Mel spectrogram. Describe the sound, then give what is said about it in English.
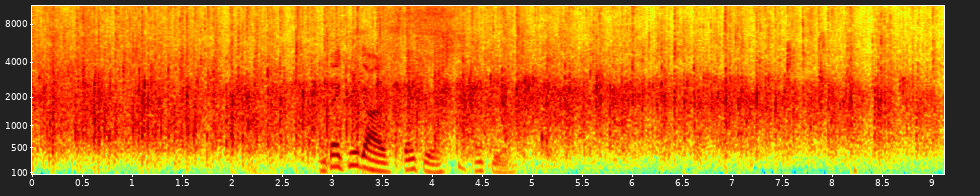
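Sustained audience applause for two artists at the end of a book event, a dense, steady wash of clapping that holds loud for the full stretch, with a voice briefly speaking thanks over it partway through. “Um, maybe a big round of applause for these two wonderful artists.”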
